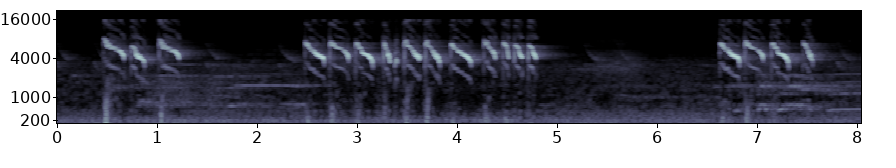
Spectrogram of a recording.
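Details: Oriental white-eye giving wild-type 'ngalas' song meant to provoke rivals: three bursts of rapid, sharply descending high slurred whistles, each burst a quick chattering run of notes, separated by short pauses, over faint low rumble and clicks.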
